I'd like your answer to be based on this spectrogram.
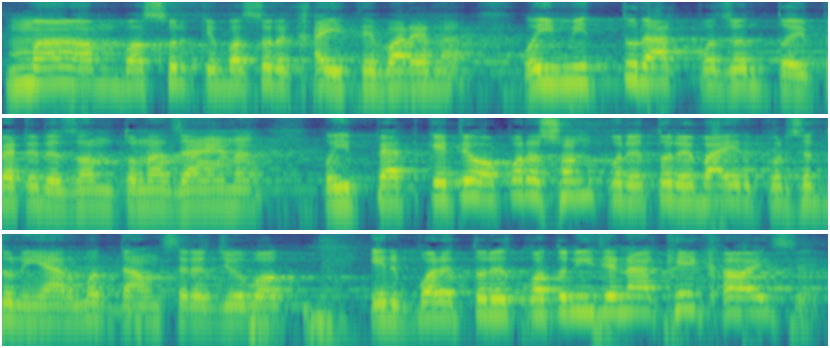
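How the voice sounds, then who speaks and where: High, bright-voiced preacher in a booming hall. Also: male voice, normal speed. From Bangladesh. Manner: shouts, chants in a sing-song way, and calls on the crowd to answer back. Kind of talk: fiery religious sermon.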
